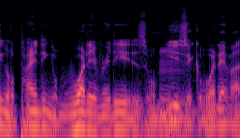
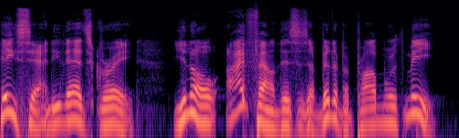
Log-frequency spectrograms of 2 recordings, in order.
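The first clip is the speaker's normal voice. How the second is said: synthetic, American-style AI podcast host voice; 3 semitones higher than usual. Imitating the guy and girl of an American AI podcast: imitating an American AI podcast host. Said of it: "It was a girl and a guy".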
